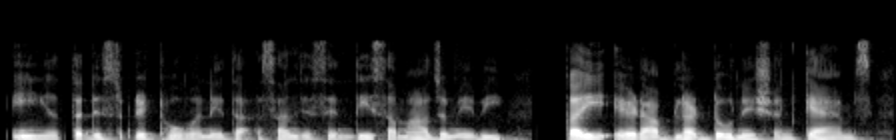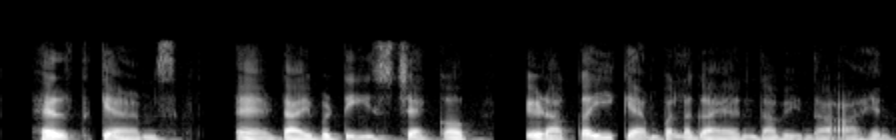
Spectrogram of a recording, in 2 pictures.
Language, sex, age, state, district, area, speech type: Sindhi, female, 30-45, Gujarat, Surat, urban, spontaneous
